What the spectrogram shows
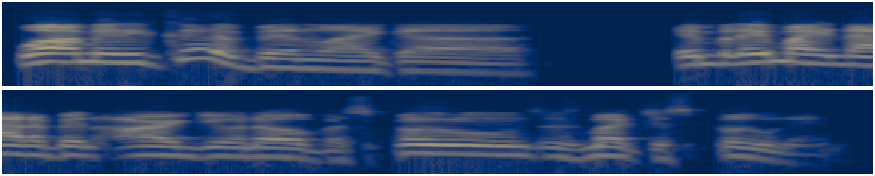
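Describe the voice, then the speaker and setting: A man's voice: medium pitch, normal speed, clean tone, no echo. A man co-hosting a casual live-stream discussion, joking and reading viewer messages aloud. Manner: jokey, animated, reads viewer messages aloud. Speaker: co-host of a reality TV discussion stream.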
